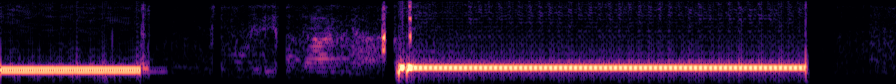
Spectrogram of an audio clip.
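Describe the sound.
Telephone call transfer tones on a bank customer service line: a short steady electronic tone, a brief pause with faint murmuring, then a longer, slightly higher steady tone holding for about two seconds before cutting off.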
